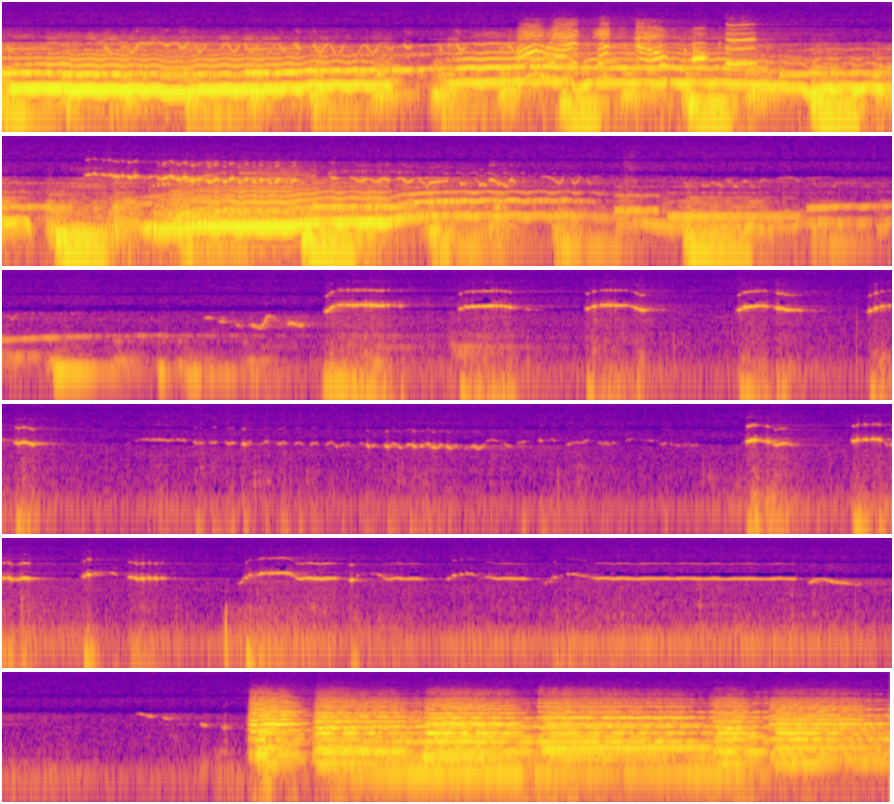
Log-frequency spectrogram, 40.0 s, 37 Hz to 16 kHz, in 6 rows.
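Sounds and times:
whistled bird calls: 0.0s - 14.0s, 14.8s - 18.3s, 18.9s - 20.4s, 21.0s - 33.2s, 34.4s - 35.2s.

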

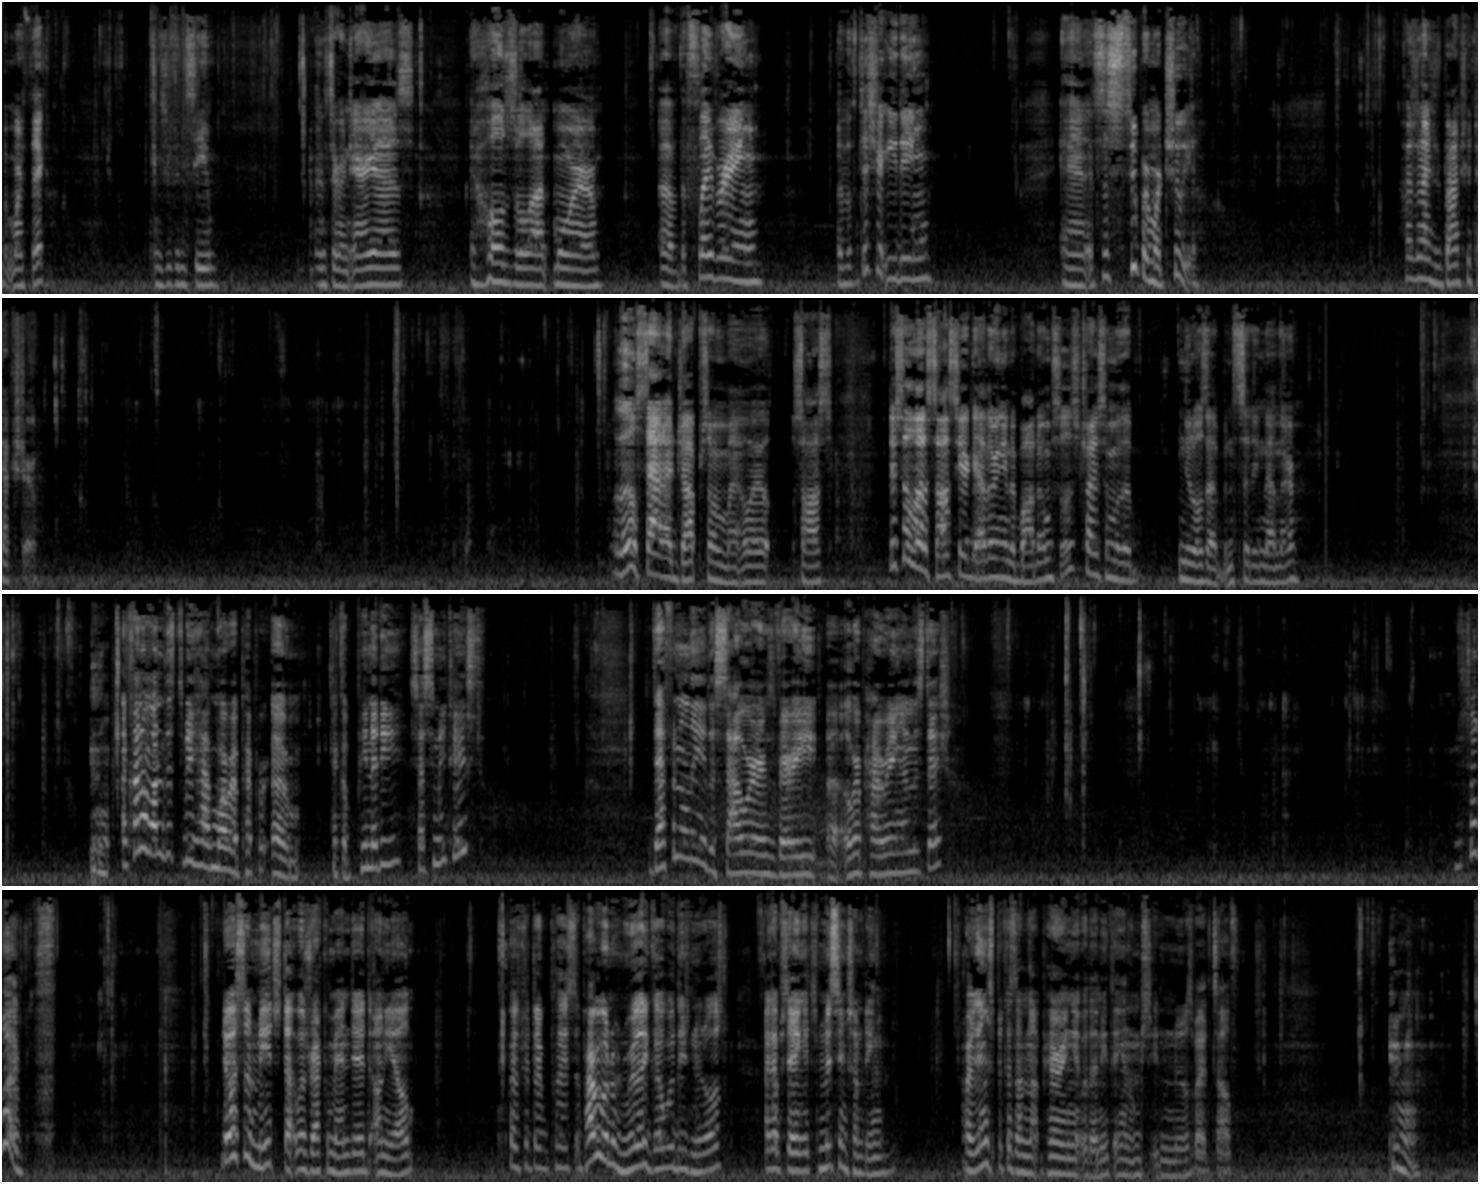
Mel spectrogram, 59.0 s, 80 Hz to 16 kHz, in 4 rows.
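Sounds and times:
low steady hum: 0.0s - 59.0s
person chewing noodles: 12.7s - 13.9s, 15.3s - 20.8s, 28.9s - 30.3s, 39.6s - 43.9s, 45.0s - 45.6s.

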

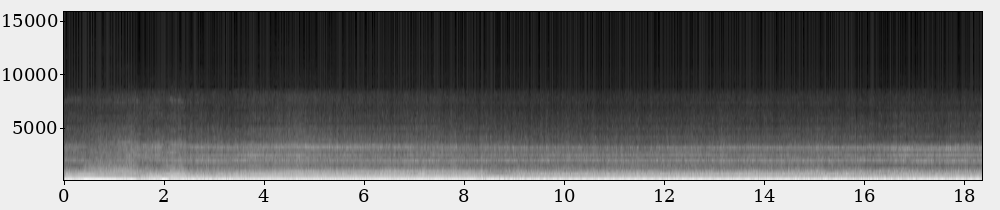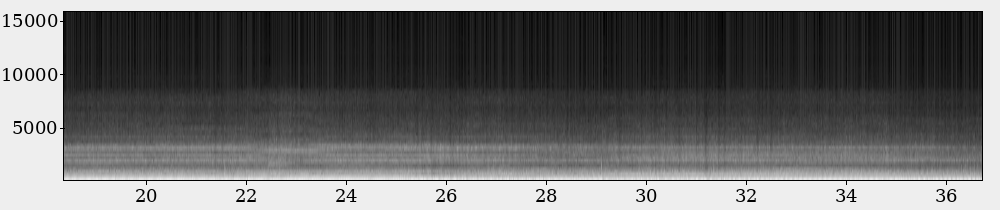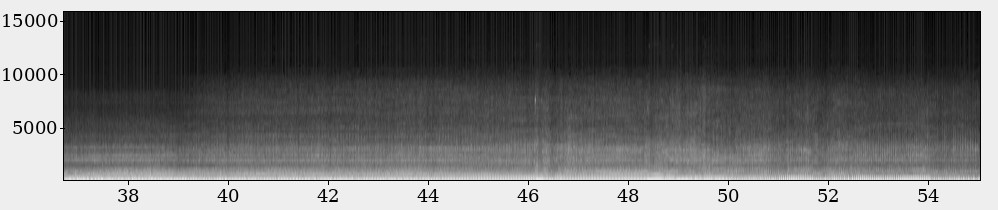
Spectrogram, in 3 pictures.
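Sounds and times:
dirt bike engine running: 0.0s - 55.0s.

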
